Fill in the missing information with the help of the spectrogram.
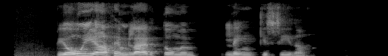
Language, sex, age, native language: Icelandic, female, 50-59, Icelandic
